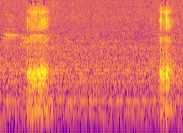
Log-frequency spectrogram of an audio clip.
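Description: A Pekingese snores in two short, raspy breaths spaced a few seconds apart.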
